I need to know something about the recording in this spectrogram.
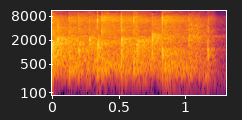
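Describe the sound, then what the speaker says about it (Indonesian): An audience claps in a short, brisk burst of scattered hand claps that fades out within about a second. "Tepuk tangan, tepuk tangan."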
